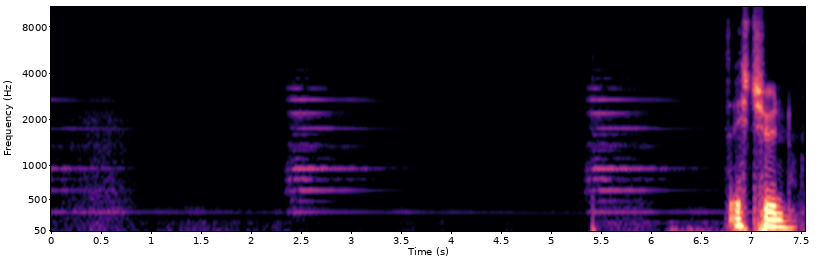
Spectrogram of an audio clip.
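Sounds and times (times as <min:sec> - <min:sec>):
church bells ringing in slow measured strikes: 0:02.3 - 0:03.4, 0:05.4 - 0:06.8
speech: 0:06.8 - 0:07.5.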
